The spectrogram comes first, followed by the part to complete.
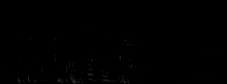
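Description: Near silence: faint room tone with a few soft taps.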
